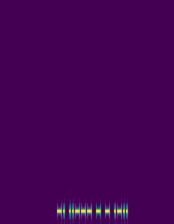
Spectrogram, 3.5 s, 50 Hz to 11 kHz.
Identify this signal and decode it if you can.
Morse code, heard as a keyed tone, about 40 wpm, 700 Hz. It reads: N2TTL
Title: USA Call Signs - 5 Characters - 4x Character Spacing - 40wpm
